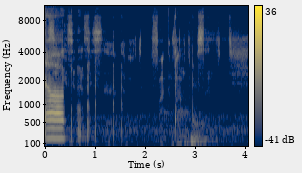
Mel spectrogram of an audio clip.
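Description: Speech only: a drawn-out word in the first half second, then faint, low speech with a few small clicks.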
